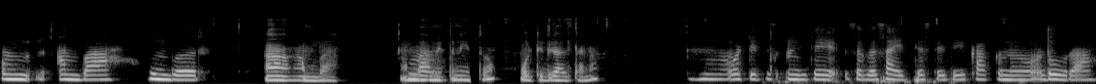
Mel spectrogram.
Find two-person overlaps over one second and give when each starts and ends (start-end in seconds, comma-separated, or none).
none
